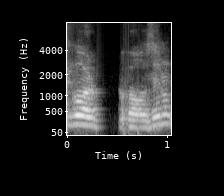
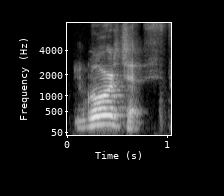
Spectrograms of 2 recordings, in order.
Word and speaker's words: gorgeous: Pronuncia gorgos. É gorgos. Just. Like just without a T. Gorgeous.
